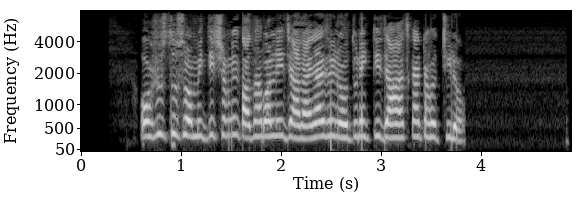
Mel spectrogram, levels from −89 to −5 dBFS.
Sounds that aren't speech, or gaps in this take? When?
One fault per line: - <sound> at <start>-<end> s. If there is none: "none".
none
